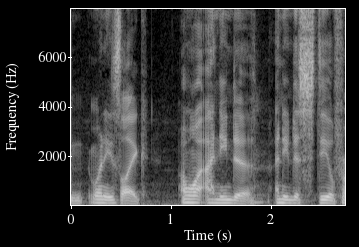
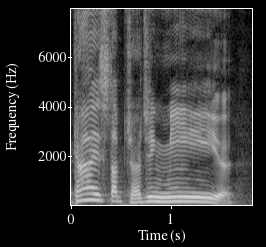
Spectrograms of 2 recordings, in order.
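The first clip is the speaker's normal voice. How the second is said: put-on silly, annoying, high, drawn-out, whiny girly voice; 6 semitones higher than usual. Acting out being drunk in a Discord call, in a mock-whiny silly girly voice. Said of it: "in that silly like girl way that's like annoying".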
